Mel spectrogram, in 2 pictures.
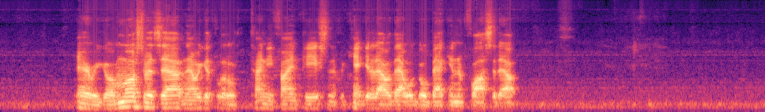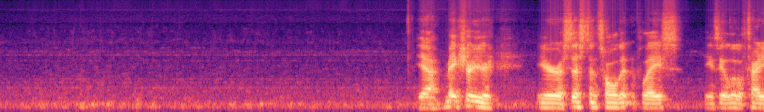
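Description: An elderly man talks calmly over an online call.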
